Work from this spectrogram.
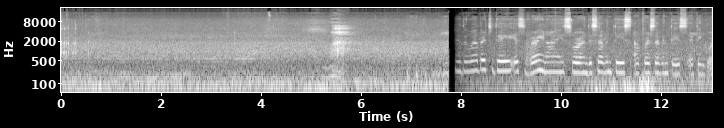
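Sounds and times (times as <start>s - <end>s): distant road traffic rumble: 0.0s - 13.0s.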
